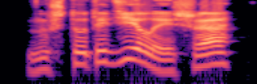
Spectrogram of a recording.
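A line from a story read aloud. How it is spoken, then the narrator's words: Through clenched teeth. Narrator (Russian): процедил Олег Борисович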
